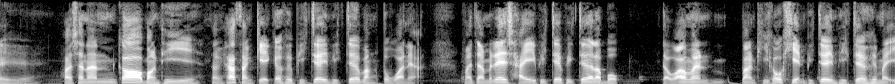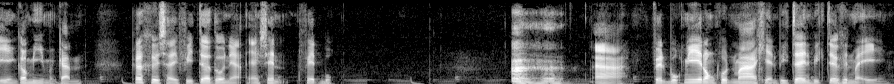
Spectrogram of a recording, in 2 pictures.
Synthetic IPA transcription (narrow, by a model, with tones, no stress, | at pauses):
ʔɤː˧˩pʰɾɔ˦˥t͡ɕʰa˧na˦˥nkɔː˥˩baː˧ŋt̪ʰiː˧t̪ʰa˨˩ŋt̪ʰaː˥˩sa˩˦ŋkeː˨˩kɔː˥˩kʰɯː˧pʰi˦˥k̚t͡ɕɤː˥˩ʔe˧npʰi˦˥k̚t͡ɕɤː˥˩baː˧ŋt̪u˧ɐni˦˥˩ɐ | ma˧nt͡ɕa˨˩ma˥˩jda˥˩jt͡ɕʰa˦˥jpʰi˦˥k̚t͡ɕɤː˥˩pʰi˦˥k̚t͡ɕɤː˥˩ɾa˧bo˨˩p̚t̪ɛː˨˩waː˥˩ma˧nbaː˧ŋt̪ʰiː˧kʰa˦˥wkʰi˨˩˦npʰi˦k̚t͡ɕɤ˥˩ʔe˧npʰi˦˥k̚t͡ɕɤː˥˩kʰɯ˥˩maː˧ʔeː˧ŋkɔː˥˩miː˧mɯ˨˩˦nka˧nkɔː˥˩kʰɯː˧t͡ɕʰa˦˥jpʰi˦˥t̚t͡ɕɤː˥˩t̪̬u˧ɐni˦˥ɐjʔa̰˨˩ŋt͡ɕʰe˥˩nfeː˦˥t̪̚bu˦˥k̚ | ʔaː˧˩˦ʔaː˧˩feː˦˥t̪̚bu˦˥k̚niː˥˩lo˧ŋt̪ʰu˧nmaː˧kʰi˨˩˦npʰi˦˥k̚t͡ɕɤː˥˩ʔnpi˦˥k̚t͡ɕɤː˥˩kʰɯ˥˩nmaː˧ʔeː˧ŋ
